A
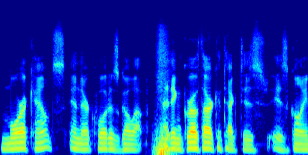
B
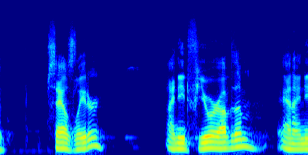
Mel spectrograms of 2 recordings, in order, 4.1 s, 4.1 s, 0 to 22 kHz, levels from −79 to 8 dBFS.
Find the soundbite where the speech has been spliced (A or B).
A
